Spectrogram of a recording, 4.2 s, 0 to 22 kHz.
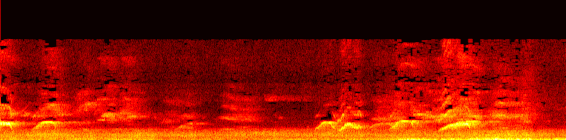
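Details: Cockatiel loose on a rooftop in an area where it is not normally found, 2023; short arching whistled calls at the start and a run of several more near the end, over low rumbling noise.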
